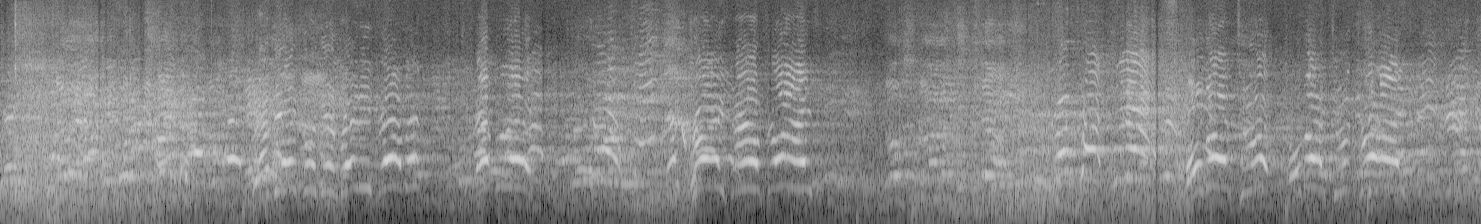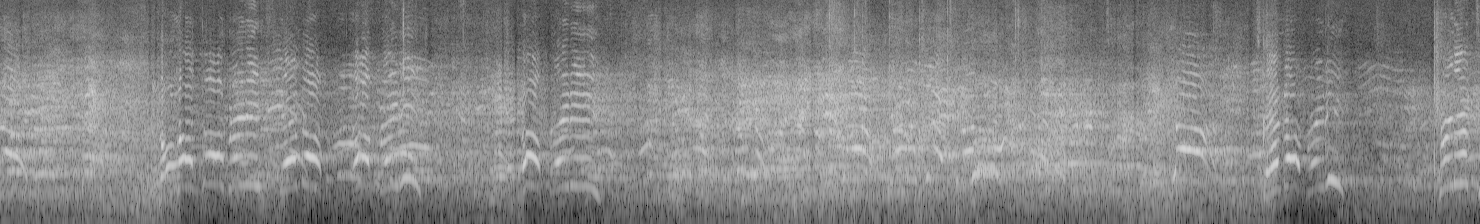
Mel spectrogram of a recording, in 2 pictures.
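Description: Voices of several people in the crowd talking and calling out at once, overlapping throughout.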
